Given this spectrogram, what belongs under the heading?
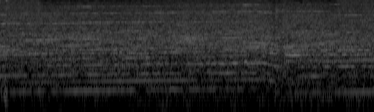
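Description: Ferrari GT race car from Assetto Corsa Competizione at full throttle on the Nurburgring GT circuit's main straight, a steady sustained engine drone with held tonal harmonics, loud and continuous with no talk.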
